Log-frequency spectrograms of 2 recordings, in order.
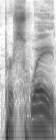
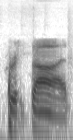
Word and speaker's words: Persaud: Persuade. Did I say that right? Persuade or Persuasion? It's actually pronounced Persaud.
